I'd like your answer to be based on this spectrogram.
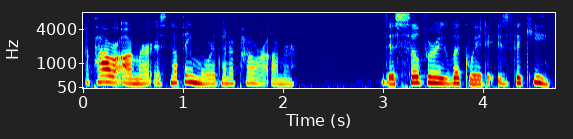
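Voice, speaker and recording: A woman's voice: mid-range voice, a little fast, gravelly, dry recording, soft background music, natural voice. Woman acting a composed scientist, dry close sound. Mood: calm, matter-of-fact. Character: composed female scientist with mineral powers, coolly explanatory. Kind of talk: amateur fan-dub game acting.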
